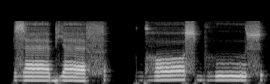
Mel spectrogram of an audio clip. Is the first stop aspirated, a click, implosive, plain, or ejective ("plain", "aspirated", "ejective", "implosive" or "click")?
plain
